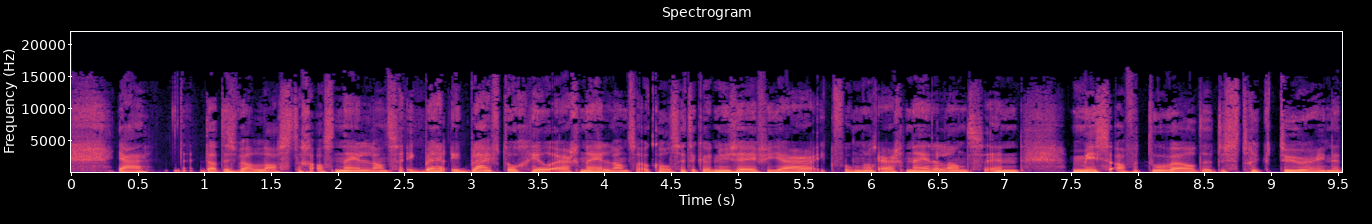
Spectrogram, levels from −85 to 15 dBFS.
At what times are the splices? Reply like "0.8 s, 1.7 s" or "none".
6.0 s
